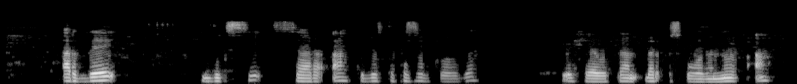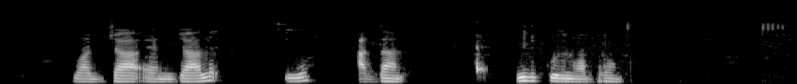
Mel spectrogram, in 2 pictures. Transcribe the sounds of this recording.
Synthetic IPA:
ʔɐrd̪ɛj | d̪ɪɡsɪsɐɾʔɐhkʰʊd͡ʒɪrt̪ʰɐfɐs̬ɐlkʰɔːðɐ | wɪ̰ħɛjwɐt̪ʰaːnɖɐrɪskʰʊwɑðɐnɔːʕɐ̰h | wɑːɛnd͡ʒaːlɛ | ijɔ | ʕɑd̪aːn | mɪðɪb̚kʰɔːðɐnɐwɑːbɐɾaːn

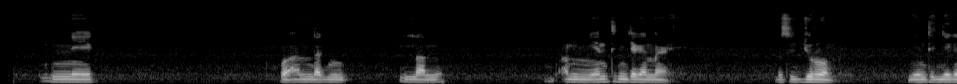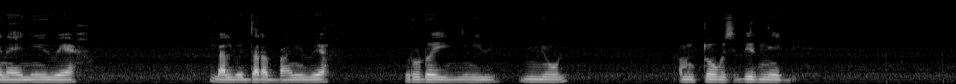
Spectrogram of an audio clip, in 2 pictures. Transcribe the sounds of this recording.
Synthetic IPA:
nɛːk̚ | bɔandɐɡ̚ | lɐl | ɐ̰mɲɛntiɲd͡ʒɛɡɛnaːj | bɛsiɟuɾɔːm | ɲɛntiɲd͡ʒɛɡɐnaːjɲiŋɡiwɛːx | lɐlbɛdɐɾɐbaŋiwɛːx | ɾudɔjɲiŋɡi | ɲuːl | ʔɐmtoːɡusibiːɾnɛːk̚bi

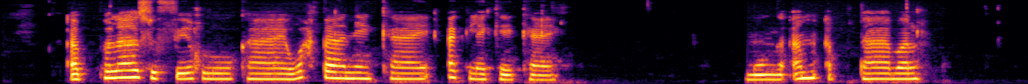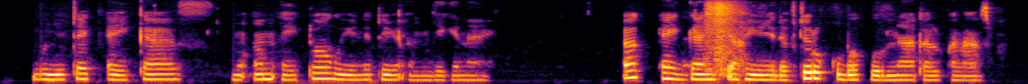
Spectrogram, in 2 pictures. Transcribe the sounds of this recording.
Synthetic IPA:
ʔappːalasufixlukajwaxtanekʰajaklɛkːekʰaj | mɔŋɡaʔamab̚taːbal | bulutɛkajkas | mɔʔamajtɔɡɔjunɛtejuʔamd͡ʒeɡenaj | ak̚ajɡant͡ʃaxjuɲɛdafteɾukːubakuɾnatalpalas

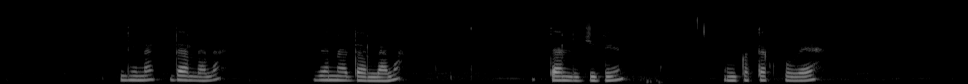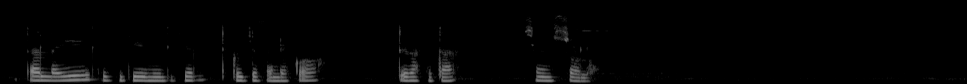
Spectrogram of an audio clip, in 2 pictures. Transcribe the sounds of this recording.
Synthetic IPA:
linak̚dalːala | wenadalːala | talːiɟiɡen | iŋkɔtakfuwe | talːajilaɟiɡenidiɟəldi̥koɟəfandeko | d̥iɾafetal | sensolo

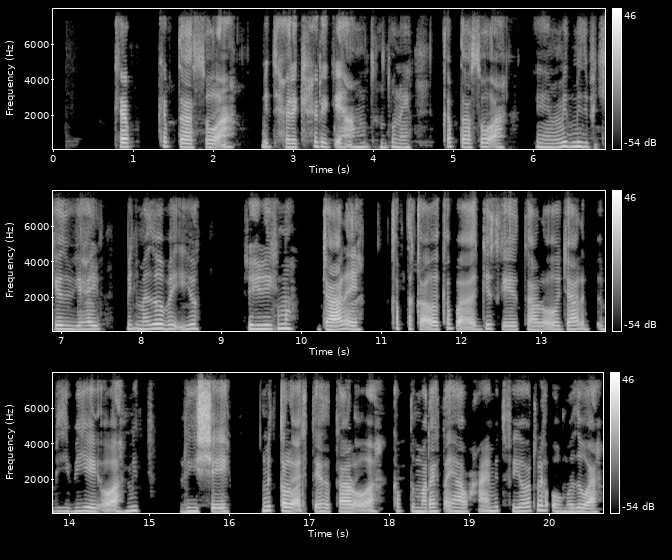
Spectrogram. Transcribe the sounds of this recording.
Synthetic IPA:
kʰ | kʰɐb̚t̪ʰaːsɔːʔɐh | mɪd̪ħɪɾɪɡħɪɾɪɡɛɐmɐd̪ʊnd̪ʊnɛkʰɐb̚t̪ʰaːsɔːʔɐ | mɪd̪mɪðɪbkʰɛːðʊjɐɦɛj | mɪd̪mɐðɔːβɛʔijɞ | riːɾiːkmɐ | d͡ʒaːlɛ | kʰɐb̚t̪ʰɐkʰɐkʰɐbɐ̰ɡɛskʰɛːðɐt̪ʰaːlɔ̰ːt͡ʃaːlɐbiːβɪjɛjʔɔ̰ːʔɐhmɪd̪̚ | riːʃɛ | mɪd̪kʰɐlɔ̰ːʔɐ̰kt̪ʰɛːðɐt̪ʰaːlɔ̰ːʔɐ̰hkʰɐb̚d̪ʊmɐɾɛt̪ɐ̰jaːwɑħɑːɐmɪd̪fɪjɔːrɛʔɔːmɐðɔwɐh

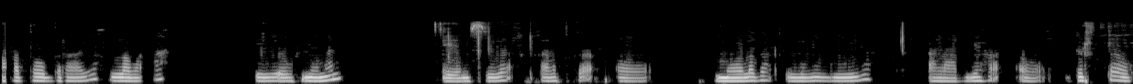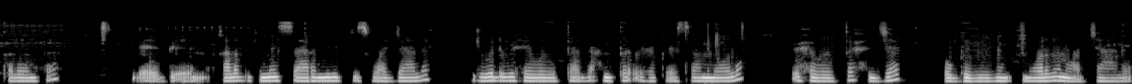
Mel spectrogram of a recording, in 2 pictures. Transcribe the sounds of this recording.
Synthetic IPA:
aħɐt̪ʰɔːbɐɾaːjɔlɐβɐʔɐh | ɪjɔnɪmɐn | ɛːnsɪɣɐqɑlɐbkʰɐ̰ː | mɔːlɐðɐlɐɣʊɡuːjɔ | ʔɐlaːbjɐɦɐ̰ | ɔː | d̪ʊrt̪ʰɐɔkʰɐlɛnt̪ʰɐ | ɛ̰ɛ̰nqɑlɐbkʰɐmɛːsaːɾɐmɪðɪb̚kʰḭːswɑ̰ːd͡ʒaːlɛ | ɡɐβɐɖɐwɑħɑjwɐðɐt̪ʰa̰ːɡɑʕɑnt̪ʰɐwʊ̰ħɛjkʰʊɛ̰saːmɔːlɔ | wɑ̰ħɛjwɐðɐt̪ʰaːħɪd͡ʒaːb̚ | ɔɡɐðuːðɐnmɔːlɐðɐnwɑ̰ːd͡ʒaːlɛ̰

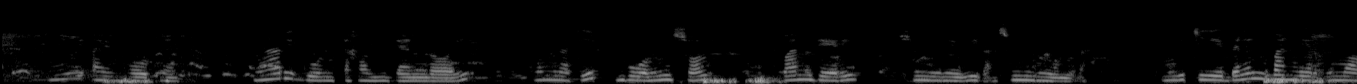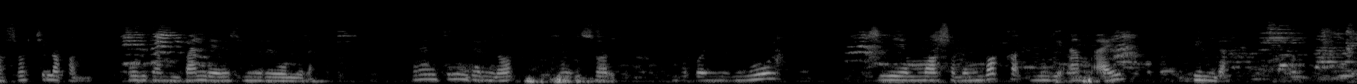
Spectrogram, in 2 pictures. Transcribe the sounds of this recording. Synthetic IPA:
mijiʔajɡɔbɛn | ɲaɾiɡowitaxajidɛndɔjikɛnːakimbuɔmisɔl | bandɛɾi | suɲuɾewila̰suɲuɾewomḭla̰ | mujitːijɛbɛnɛnbandɛɾbumɔɾsɔt͡ʃilɔkːɔm | owidambandɛɾɛsuɲuɾɛwomila̰ | bɛnɛnkindɛndɔmuɡisɔlbukɔɲinuːl | tijɛmɔɾsɔbumbɔkːamuɡiʔamʔa̰jbinːda

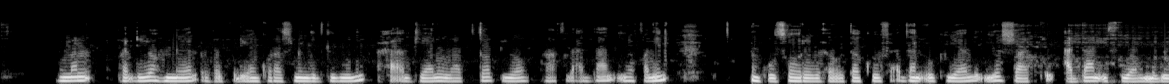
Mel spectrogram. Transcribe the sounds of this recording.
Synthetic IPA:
nɪmɐn | fɐɖɪjɔmɛːlwɑħɑ̰jfɐɖɪja̰ːŋkʰʊɾaːsmɛːŋɡɐd̪ɡɐðuːðɪnwɑħɑ̰ːʔɐ̰ɡjaːlɔlaːb̚t̪ʰɔːbijɔrɑːfd̪ʕɑ̰d̪aːnḭjɔqɑliːn | ɪŋkʰuːsɔːhɾɛːβʊħɑ̰ːwɐ̰t̪ʰaːkʰuːfʕɑ̰d̪aːnʔṵːkʰʊjaːlɛ̰ʔijɔʃaːt̪ʰɪʕɑ̰d̪aːnɪ̰sɪjaːlmɐðɛj

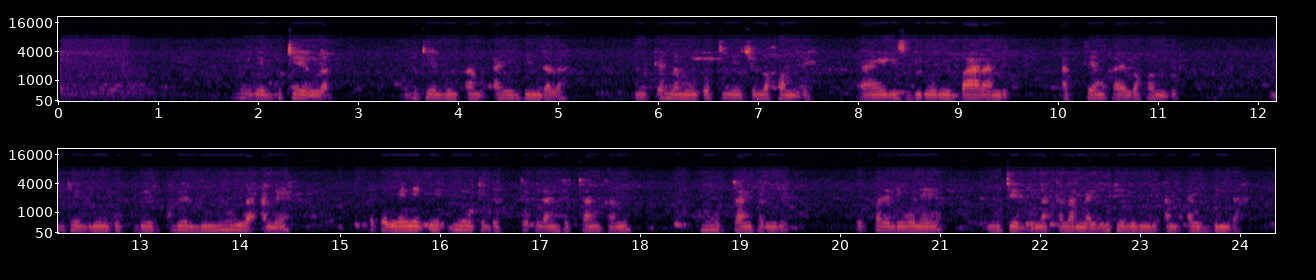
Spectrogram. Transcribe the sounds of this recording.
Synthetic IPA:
wudɛbutɛɾla | buteldumamajbindala | mukɛnːamunkɔtijɛt͡ʃilɔhɔmbɛ | aŋeɡisɡiɾomibaɾandɛ | ʔatɛnkajlɔhɔmbɛ | butebiminkɔkubeɾkubeɾbiɲulːaʔamɛ | katɔmɛnekniɗmutɛdɛtɛklantɛtaŋkami | muɾtaŋkambi | bɛpalɛdɛwɔnɛbutebinakːalamɛlbutebimid͡ʒiʔamajbinda

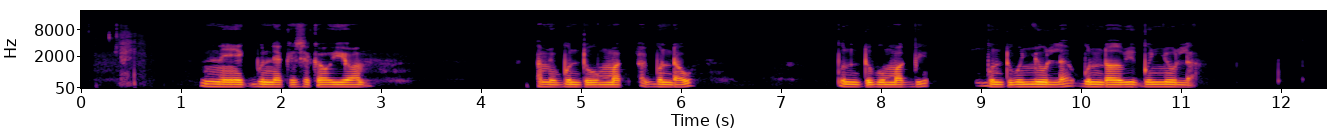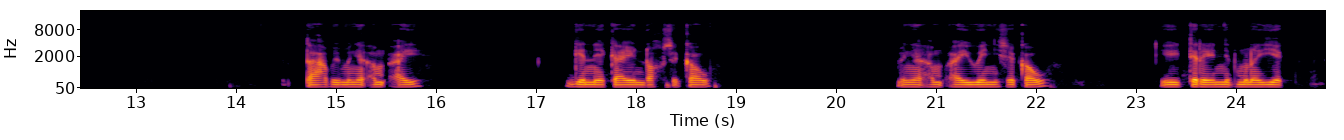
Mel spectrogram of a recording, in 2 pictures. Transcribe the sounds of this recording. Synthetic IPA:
nɛk̚bunɛkːəs̬ɛkɐwjɔːn | ɐmibuntubumak̚ɐk̚bundɐw | b̥untubumak̚bi | buntubuɲuːlːɐbundɐwbibuɲuːlːɐ̰ | taːxbimiŋɐʔɐmʔaj | ɡɛnːɛkajindɔxsɛkɐw | mḭŋɐʔɐmʔajweɲisɛkɐw | jitɛɾɛɲitmunɐjɛk̚

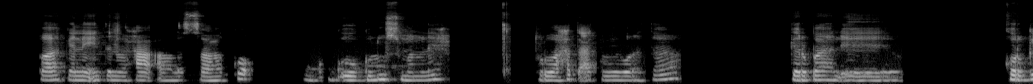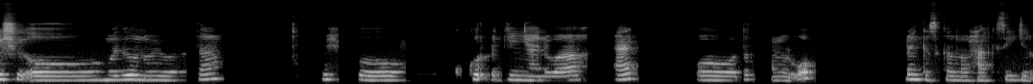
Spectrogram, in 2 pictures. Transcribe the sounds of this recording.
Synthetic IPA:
waːkʰɐnɛɪnt̪ʰɐnɐwɑħɑːʔalɐsaːkʰɔ | ɔːɡʊlusmɐnlɛh | t̪ʰʊrwaːħɑd̪ʕɑ̰t̪wɛjwɐɾɐt̪ʰaː | ɡ̥ɐrbanɛː | kʰɔrɡɪʃɪʔɔːmɐðɔːnwɛjwɐðɐt̪ʰaː | wɪħkɔ | kʰʊ̥kʰʊrɗɐɡɪjaːnɪβɐ | ʕaɡ̚ | ɔːd̪ɐd̪̚ʕɑmɐlʔʊ̰ɔɡ̚ | ɗɐŋkʰɐskʰɐlnɐwɑħɑːkʰɐ̥siːt͡ʃɪɾ

